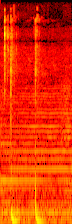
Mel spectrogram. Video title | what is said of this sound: Mini IRISH SODA BREAD Loaves with Golden Raisins Recipe from Chef Victoria Love | if it sounds Hollow then you know it's done it's baked all the way through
